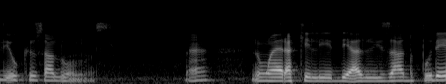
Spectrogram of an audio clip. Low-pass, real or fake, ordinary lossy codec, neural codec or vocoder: 7.2 kHz; real; none; none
